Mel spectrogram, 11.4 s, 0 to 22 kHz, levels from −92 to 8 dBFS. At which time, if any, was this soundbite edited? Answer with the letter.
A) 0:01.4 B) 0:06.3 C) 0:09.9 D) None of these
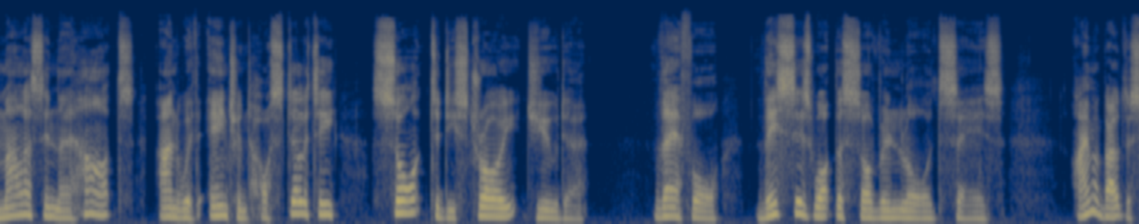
A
